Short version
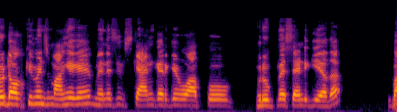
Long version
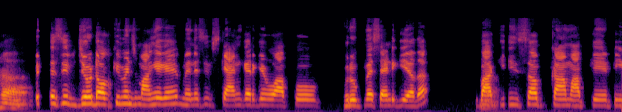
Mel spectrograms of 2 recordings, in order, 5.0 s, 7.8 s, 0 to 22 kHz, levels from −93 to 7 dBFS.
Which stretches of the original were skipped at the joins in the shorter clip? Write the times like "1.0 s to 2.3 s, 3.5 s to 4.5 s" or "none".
none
